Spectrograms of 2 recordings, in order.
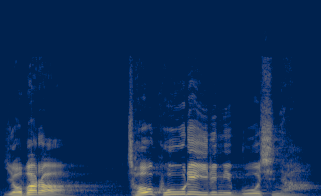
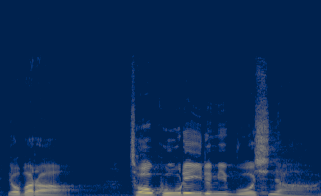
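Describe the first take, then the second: First: It is said in an angry voice. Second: It is said in a calm, curious voice. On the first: The asker is annoyed at getting no answer. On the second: The asker is simply curious.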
